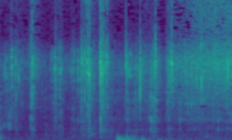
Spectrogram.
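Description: A clear plastic comic-book sleeve crinkling as hands handle and turn the bagged comic, with a dull low thump about a second in.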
